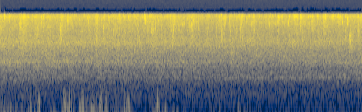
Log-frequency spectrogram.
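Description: Heavy rain falling on a concrete yard and tiled roofs, a steady dense hiss, with low rumbling in the first two or three seconds.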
